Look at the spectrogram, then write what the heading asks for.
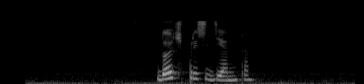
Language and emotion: Russian, neutral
